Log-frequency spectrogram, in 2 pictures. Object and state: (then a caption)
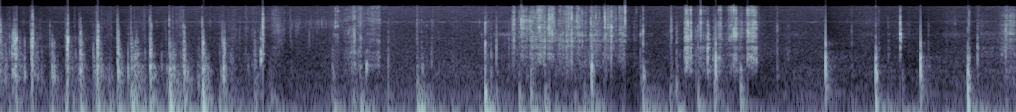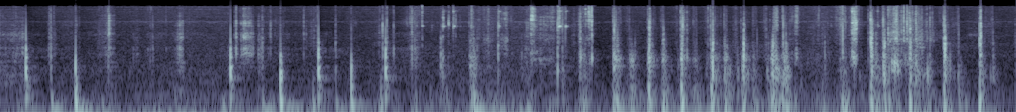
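Sealed plastic water cup. A small, clear, ridged plastic cup of drinking water, full and sealed with a foil lid, is held in both hands over a wooden bowl and tilted while fingertips and nails scratch and tap its ridged sides. The result is a dense stream of quick, dry clicks and crackly scrapes with bright edges over a low, soft thumping undertone. The taps are sharp and short, with no ring after each one.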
